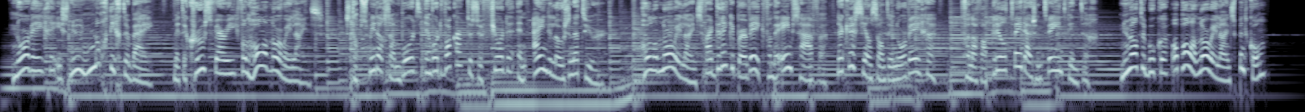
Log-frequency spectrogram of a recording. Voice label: Commercial Radio; Holland Norway lines; Radio Noord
